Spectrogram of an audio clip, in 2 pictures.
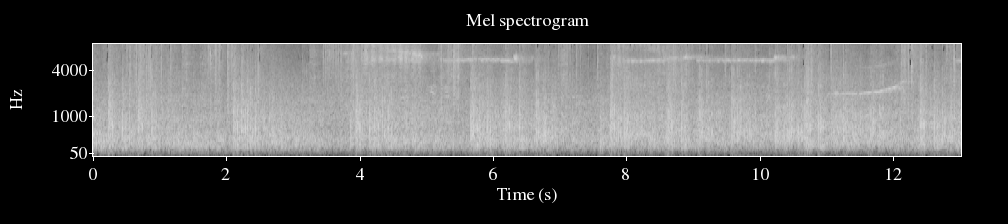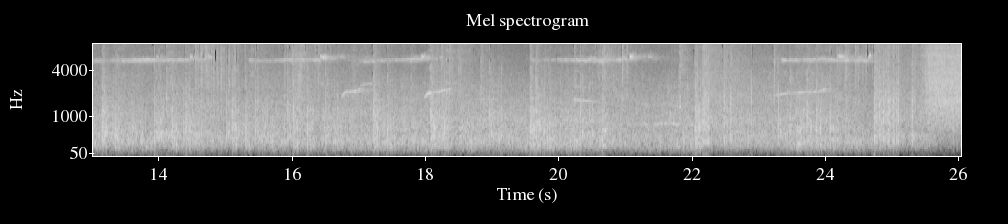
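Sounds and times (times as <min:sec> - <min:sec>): fireworks crackling bangs: 0:00.0 - 0:26.0
whistling rockets: 0:03.5 - 0:26.0.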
